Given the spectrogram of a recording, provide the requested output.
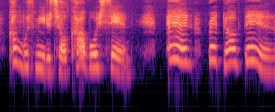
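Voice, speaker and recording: A woman's put-on character voice, high-pitched, at a fairly slow pace. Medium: read story. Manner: excited, folksy.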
